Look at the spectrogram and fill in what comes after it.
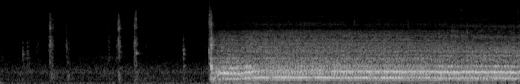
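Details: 1977 Jaguar XJ12 that died after a loud boom on a drive, battery recharged after running flat: a few faint clicks, then steady cranking about four beats a second but never fires; crank no-start, spark being checked, distributor suspected.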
